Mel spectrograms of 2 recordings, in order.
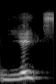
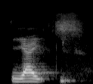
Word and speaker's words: Yeats: Is it Yeats Street, Michael? Yeah, Yates. Yates Street. Yeah, so it's spelt the same as the poet, but pronounced the same as the gardening seeds.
